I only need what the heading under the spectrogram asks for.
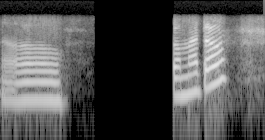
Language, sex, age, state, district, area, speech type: Odia, female, 60+, Odisha, Jharsuguda, rural, conversation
